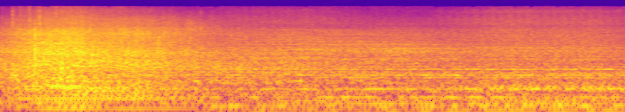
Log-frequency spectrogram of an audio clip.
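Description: A car driving up on a wet road, its engine and tyre noise swelling within the first second and then easing off, over a steady sustained music drone.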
